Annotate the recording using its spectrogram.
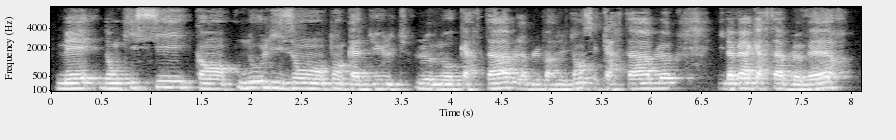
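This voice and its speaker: A man's voice: mid-range voice, fairly even intonation, a little mellow, recorded from a distance. Man giving a roomy webinar lesson. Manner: loose, halting explanation with many fillers and restarts. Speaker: presenter of a parents' training webinar. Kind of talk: live online webinar presentation. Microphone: computer mic in a webinar. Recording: roomy echo.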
